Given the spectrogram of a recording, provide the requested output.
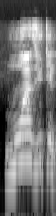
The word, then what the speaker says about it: moins utile: Moins utile. You have to say moins utile.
